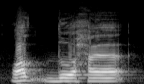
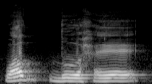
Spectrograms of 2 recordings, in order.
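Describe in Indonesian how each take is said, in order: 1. Vokal akhirnya adalah a terbuka yang jelas. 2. Vokal akhirnya condong kuat ke bunyi e. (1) "bacaan fathahana dibaca dengan fat, baris atas" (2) "Bacaan imalah"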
